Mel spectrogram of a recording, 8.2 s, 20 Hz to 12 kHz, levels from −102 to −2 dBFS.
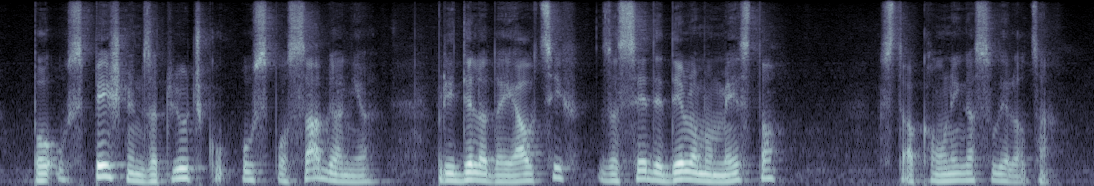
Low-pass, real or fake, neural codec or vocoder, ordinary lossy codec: none; fake; codec, 24 kHz, 0.9 kbps, WavTokenizer, small release; none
